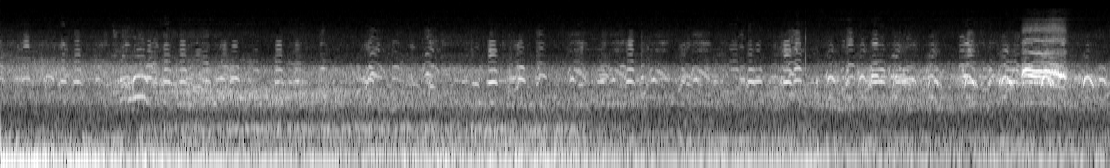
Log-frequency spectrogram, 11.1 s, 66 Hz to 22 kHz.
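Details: Many geese at a farm park, 10 November 2024, honking rapidly and overlapping, about four calls a second, over a deep rumbling background and a brief harsh burst near the end.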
